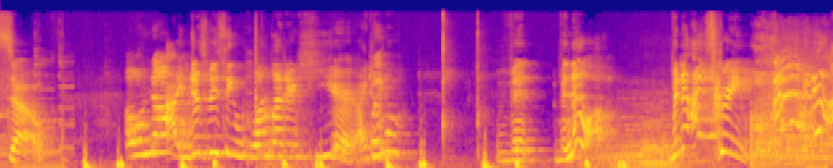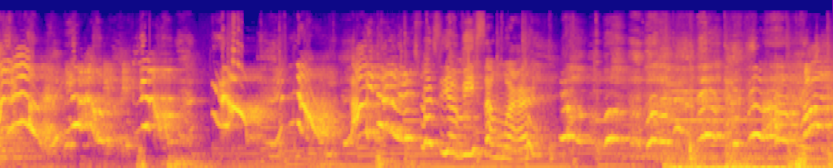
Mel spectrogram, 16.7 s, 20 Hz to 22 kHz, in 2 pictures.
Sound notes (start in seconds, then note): 7.6 cheers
